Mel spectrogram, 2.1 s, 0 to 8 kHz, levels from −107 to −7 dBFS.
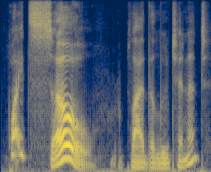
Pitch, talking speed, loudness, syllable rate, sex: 125 Hz, 140 wpm, -20 LUFS, 4.9 syllables/s, male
